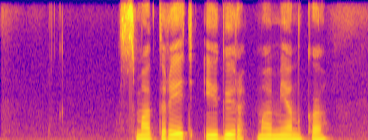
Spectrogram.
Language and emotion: Russian, neutral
